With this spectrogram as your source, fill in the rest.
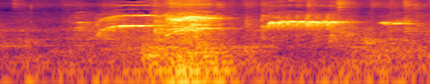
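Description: Canary chicks in breeding cages give a few faint, high, thin chirps, a rising peep followed by short squeaky calls over a quiet background.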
